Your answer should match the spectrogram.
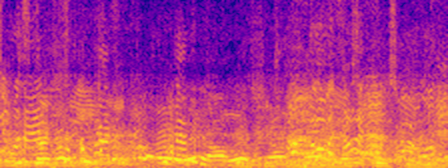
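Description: Overlapping chatter of several people talking at once, with no single clear speaker.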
